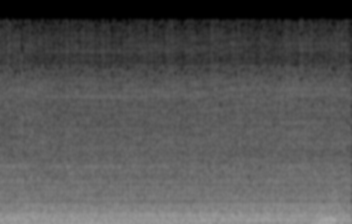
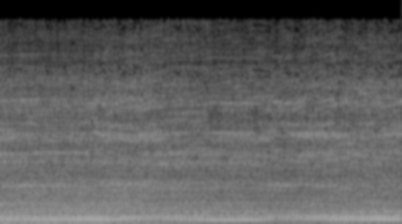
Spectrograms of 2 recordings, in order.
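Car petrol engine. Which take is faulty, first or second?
second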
